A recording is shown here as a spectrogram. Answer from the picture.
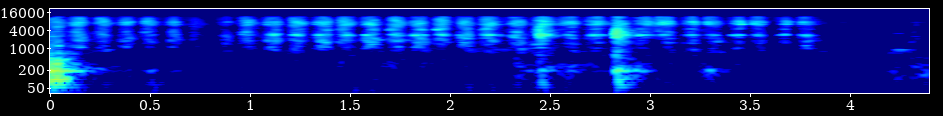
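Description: Faint, fast scratching of a stylus rubbed back and forth on a tablet screen while erasing handwriting, with one slightly louder tick a little before three seconds in.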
